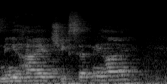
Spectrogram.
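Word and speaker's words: Mihaly Csikszentmihalyi: name I could not spell, but I can pronounce. It's Nihai Csikszentmihalyi.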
